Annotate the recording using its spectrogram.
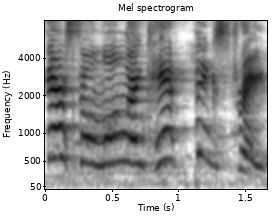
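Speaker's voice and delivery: high, slow, whiny complaining schoolgirl voice.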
